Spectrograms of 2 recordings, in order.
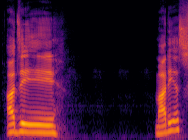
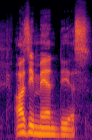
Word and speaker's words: Ozymandias: Ozymandias. Ozymandias. There's like an extra syllable in there that I'm not expecting.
